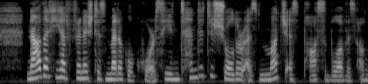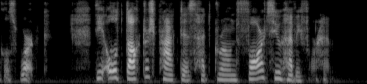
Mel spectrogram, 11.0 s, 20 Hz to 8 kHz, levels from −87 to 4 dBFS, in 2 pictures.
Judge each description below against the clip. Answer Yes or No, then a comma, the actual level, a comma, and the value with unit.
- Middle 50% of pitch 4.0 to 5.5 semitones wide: Yes, average, 4.9 semitones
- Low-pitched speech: No, high, 200 Hz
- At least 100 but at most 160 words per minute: No, average, 170 wpm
